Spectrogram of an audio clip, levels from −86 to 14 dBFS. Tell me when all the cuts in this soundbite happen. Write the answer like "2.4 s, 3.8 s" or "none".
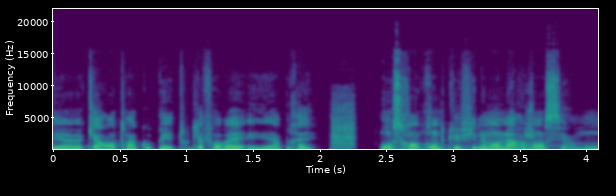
2.3 s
